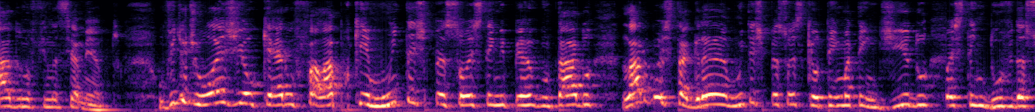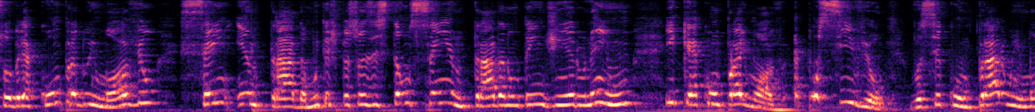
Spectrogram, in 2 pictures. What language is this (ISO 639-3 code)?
por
